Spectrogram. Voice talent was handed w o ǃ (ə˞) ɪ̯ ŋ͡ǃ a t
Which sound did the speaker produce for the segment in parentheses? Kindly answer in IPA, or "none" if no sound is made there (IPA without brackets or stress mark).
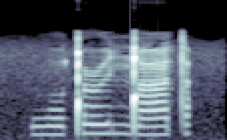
ə˞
